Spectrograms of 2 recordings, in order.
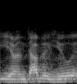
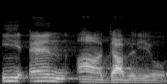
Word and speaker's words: ERNW: This is the company I'm running, ERNW, and even for Germans, pronouncing ERNW is a bit, say, a little bit difficult. Most people tend to say ENRW, not ERNW.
